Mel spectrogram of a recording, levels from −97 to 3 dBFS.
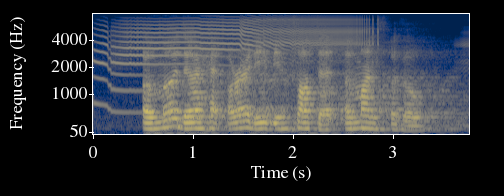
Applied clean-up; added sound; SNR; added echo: none; Squeak; 12 dB; reverberation time 2.4 s.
